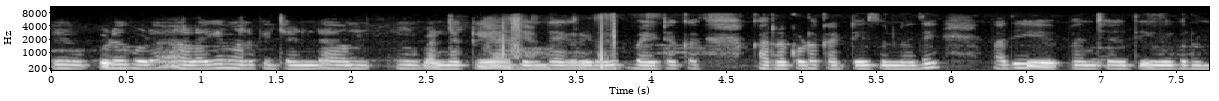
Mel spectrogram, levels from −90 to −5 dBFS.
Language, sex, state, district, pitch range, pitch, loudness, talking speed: Telugu, female, Andhra Pradesh, Krishna, 170-180 Hz, 175 Hz, -19 LUFS, 140 wpm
